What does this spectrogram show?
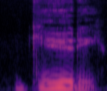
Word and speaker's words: Gyori: Gyori.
